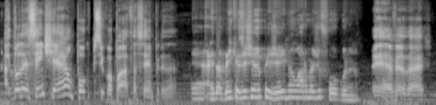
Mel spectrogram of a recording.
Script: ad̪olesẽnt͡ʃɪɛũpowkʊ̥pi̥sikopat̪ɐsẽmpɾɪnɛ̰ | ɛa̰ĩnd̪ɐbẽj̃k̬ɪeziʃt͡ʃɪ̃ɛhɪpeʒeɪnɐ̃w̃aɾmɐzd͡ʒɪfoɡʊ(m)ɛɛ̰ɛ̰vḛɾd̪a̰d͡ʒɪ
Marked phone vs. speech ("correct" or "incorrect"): incorrect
